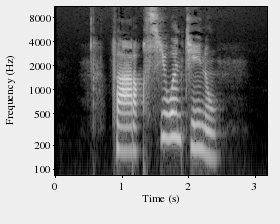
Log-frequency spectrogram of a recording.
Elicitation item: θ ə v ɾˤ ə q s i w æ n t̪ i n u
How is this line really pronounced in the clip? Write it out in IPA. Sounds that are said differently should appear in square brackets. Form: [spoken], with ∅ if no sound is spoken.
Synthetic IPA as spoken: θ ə [ʕ] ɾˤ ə q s i w æ n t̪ i n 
